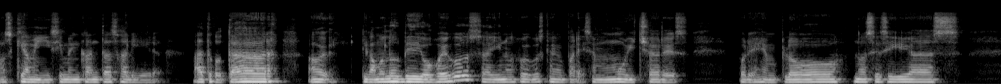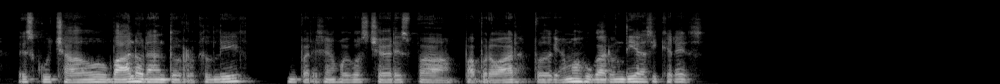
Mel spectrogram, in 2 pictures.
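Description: Speech recording with no technical faults to report. Nothing in it points to a problem anywhere along the path from capture to playback.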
